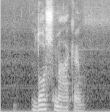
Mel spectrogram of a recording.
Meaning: 1. to make loose, to undo, unfasten 2. to buy all the wares from, to buy until the seller is out of stock 3. to cut ties (with), extricate oneself
- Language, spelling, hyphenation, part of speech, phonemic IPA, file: Dutch, losmaken, los‧ma‧ken, verb, /ˈlɔsˌmaː.kə(n)/, Nl-losmaken.ogg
